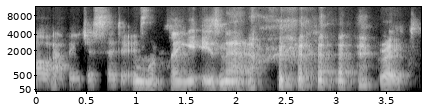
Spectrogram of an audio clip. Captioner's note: laughing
